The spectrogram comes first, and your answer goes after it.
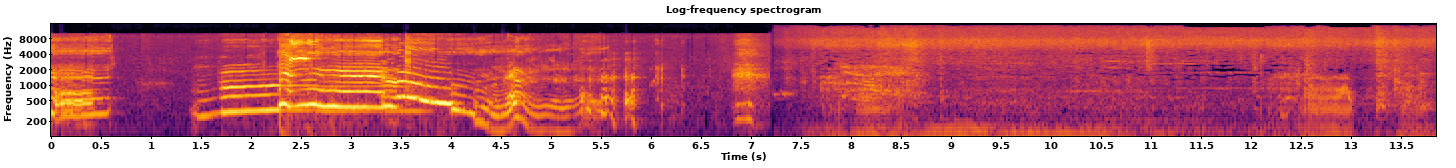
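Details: Rottweiler giving a drawn-out, wavering howl-like whine with rising and falling pitch for several seconds, then quieter noisy background with faint low hum.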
